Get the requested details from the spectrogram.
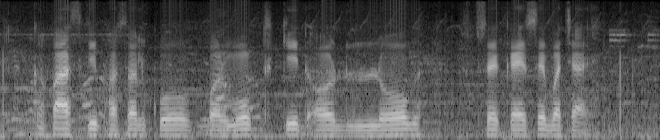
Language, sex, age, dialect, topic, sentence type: Magahi, male, 18-24, Western, agriculture, question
